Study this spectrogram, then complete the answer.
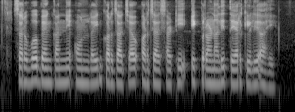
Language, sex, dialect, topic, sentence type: Marathi, male, Varhadi, banking, statement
